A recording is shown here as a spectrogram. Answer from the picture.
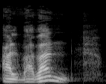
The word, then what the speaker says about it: Albadán: Es agricultor de la localidad de Albadán, es un corregimiento del municipio de Gigante en el departamento del Huila, Albadán. Pronuncié bien este nombre, señor Valencia, muy buenos días, bienvenido al Campo de Caracol Radio. – Muy buenos días, sí señor, está bien pronunciado el municipio.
